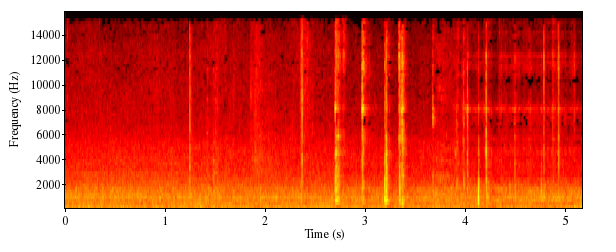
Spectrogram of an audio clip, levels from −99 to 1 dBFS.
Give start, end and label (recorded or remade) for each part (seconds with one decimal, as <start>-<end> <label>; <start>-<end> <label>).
0.0-4.0 recorded; 4.0-5.2 remade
